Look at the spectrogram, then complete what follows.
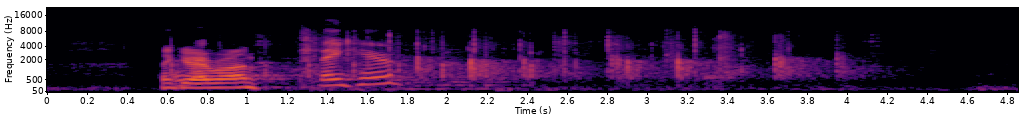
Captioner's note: round of applause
